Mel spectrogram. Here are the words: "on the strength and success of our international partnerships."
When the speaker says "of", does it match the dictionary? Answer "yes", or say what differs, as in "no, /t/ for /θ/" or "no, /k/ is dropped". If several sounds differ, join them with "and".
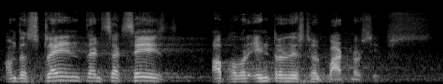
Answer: no, /p/ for /v/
